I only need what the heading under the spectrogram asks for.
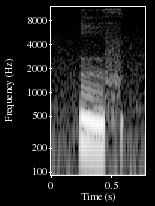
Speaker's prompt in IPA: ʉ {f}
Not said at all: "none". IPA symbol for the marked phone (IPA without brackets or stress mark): f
